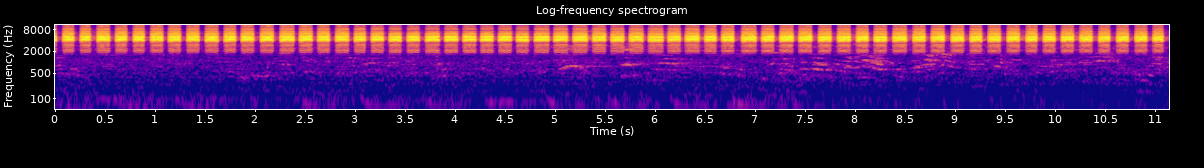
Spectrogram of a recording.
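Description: A cicada sings a loud, shrill buzz pulsing rapidly and evenly, several beats each second.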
